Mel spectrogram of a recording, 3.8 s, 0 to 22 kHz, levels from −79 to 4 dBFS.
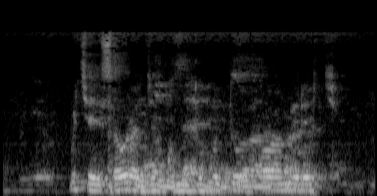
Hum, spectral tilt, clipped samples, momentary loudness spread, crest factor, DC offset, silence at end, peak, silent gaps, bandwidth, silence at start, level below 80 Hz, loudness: none; -7 dB/octave; under 0.1%; 20 LU; 14 dB; under 0.1%; 0.35 s; -10 dBFS; none; 11.5 kHz; 0.35 s; -52 dBFS; -23 LUFS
